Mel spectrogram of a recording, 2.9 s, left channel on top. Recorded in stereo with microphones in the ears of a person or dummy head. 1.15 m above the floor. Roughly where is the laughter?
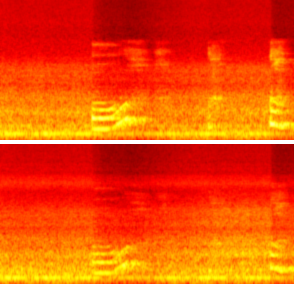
Left.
